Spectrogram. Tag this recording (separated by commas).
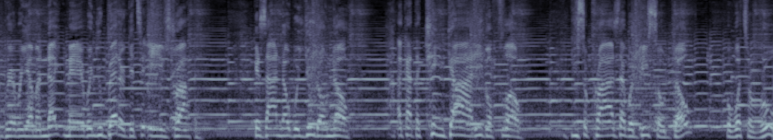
Music, Musical instrument, Violin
